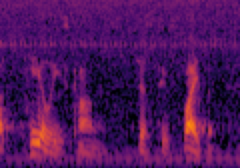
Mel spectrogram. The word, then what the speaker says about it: Halley: Haley's Holl's it's pronounced some people with the H A L L E Y spelling in England pronounce it Holly others pronounce it Halley I'm going to call it Haley's comments just to spice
